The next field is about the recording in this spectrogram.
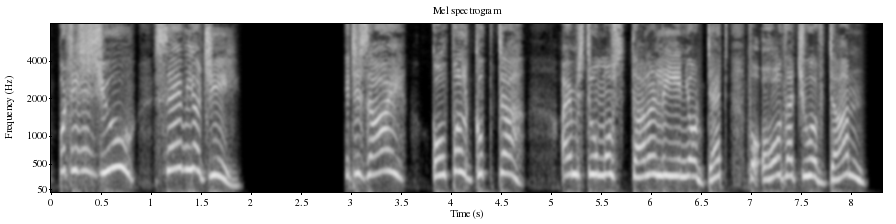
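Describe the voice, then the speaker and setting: Casting: eager young spice merchant man for a game, Indian accent, high-pitched, humbly polite. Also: fairly bright tone, dry recording, studio quality. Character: earnest, devoted young male spice merchant. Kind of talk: video game character acting.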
